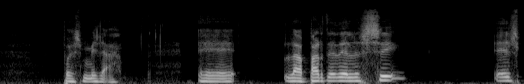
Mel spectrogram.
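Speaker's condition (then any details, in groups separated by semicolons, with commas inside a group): Down syndrome; trisomy 21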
